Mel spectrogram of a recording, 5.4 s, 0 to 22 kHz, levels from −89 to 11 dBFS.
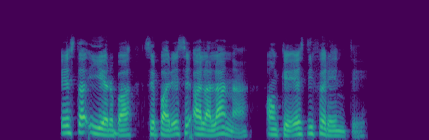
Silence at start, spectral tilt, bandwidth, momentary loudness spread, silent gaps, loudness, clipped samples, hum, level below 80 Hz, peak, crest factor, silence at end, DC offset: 0.75 s; -4.5 dB/octave; 7.6 kHz; 11 LU; 3.23-3.29 s; -23 LUFS; under 0.1%; none; -62 dBFS; -6 dBFS; 18 dB; 0.8 s; under 0.1%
